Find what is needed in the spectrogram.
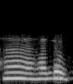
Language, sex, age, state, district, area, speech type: Bengali, female, 30-45, West Bengal, North 24 Parganas, rural, conversation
